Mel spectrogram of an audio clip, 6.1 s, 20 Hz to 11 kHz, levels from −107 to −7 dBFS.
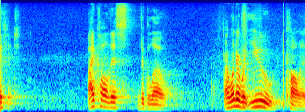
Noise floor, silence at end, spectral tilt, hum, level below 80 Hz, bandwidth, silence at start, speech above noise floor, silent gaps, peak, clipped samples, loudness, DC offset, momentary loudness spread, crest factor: -60 dBFS; 0 s; -6.5 dB/octave; none; -84 dBFS; 10 kHz; 0 s; 41 dB; none; -2 dBFS; under 0.1%; -19 LUFS; under 0.1%; 19 LU; 18 dB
